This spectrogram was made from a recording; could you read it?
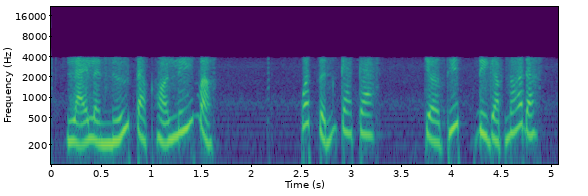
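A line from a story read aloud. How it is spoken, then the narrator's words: Angry. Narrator (Vietnamese): Hoàng Dung tức giận nói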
